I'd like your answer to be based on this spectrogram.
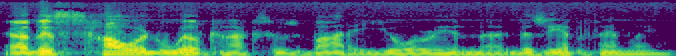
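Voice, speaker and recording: A man's voice: fairly low pitch, sing-song, fast talker. An actor in an old-time radio drama playing a patient, skeptical newspaperman, soothing and colloquial with small hesitations. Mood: calm, skeptical. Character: patient, skeptical newspaperman humoring a troubled stranger. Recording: tinny, narrow-band old radio recording.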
